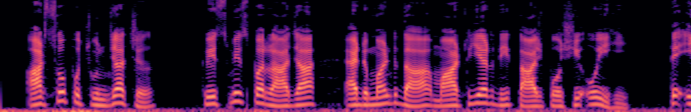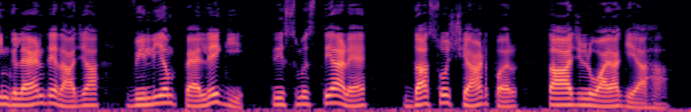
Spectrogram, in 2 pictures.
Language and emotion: Dogri, neutral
